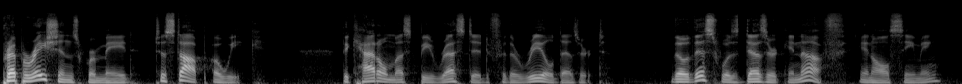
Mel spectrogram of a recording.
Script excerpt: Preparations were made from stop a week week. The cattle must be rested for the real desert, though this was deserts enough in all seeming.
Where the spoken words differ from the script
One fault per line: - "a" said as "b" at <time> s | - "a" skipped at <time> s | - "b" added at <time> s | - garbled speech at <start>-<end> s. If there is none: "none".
- "from" said as "to" at 1.5 s
- "week" skipped at 2.7 s
- "deserts" said as "desert" at 7.4 s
